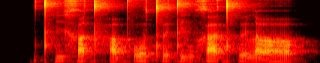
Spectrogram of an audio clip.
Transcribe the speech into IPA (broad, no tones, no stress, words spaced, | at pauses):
tʰixɑthɑpʼo tʼɘtiu̯xa tʰɘlɑ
